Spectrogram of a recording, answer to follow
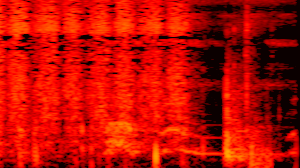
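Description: Hands rolling dough logs in breadcrumbs against a plastic-lined basin: quick, repeated rustling strokes that stop about a second and a half in.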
